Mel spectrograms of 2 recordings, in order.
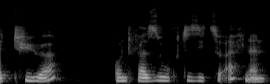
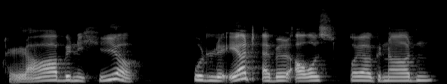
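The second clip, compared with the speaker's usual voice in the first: Pat the servant; 4 dB louder than usual. A narrator's reading. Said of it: "eine Stimme, die sie vorher noch nie gehört".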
